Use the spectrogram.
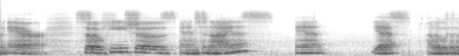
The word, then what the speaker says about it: Antoninus: But Hadrian was the emperor at the time, and he didn't have an heir, so he chose Antoninus. And yes, I looked up how to pronounce that, Antoninus.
